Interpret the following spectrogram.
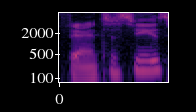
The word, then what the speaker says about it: Phantastes: By the way, it's called Fantasies. It's called Fantasies, spelled with a PH. Yeah, right? it's spelled Phantastes. Yeah, it's really weird. Interesting. Instead of like what we think is like fantasy with the F and just the Y.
